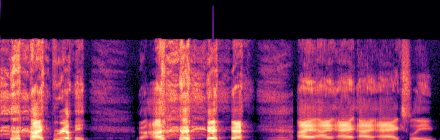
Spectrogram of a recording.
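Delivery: bursting into loud laughter; words breaking up in high laughter; laughing. Real, not acted. Cracks up at what they did.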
